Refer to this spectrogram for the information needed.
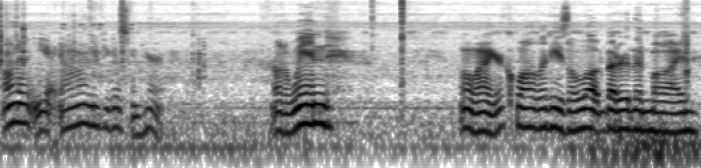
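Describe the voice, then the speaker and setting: The speech comes at a fairly quick pace, with a dry sound free of echo and light background noise. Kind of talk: casual vlog commentary. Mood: tense, hushed excitement. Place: street. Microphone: phone near.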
